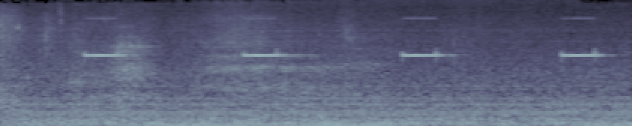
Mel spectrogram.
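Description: Hospital bedside monitor beeping steadily: short, high-pitched beeps about once a second, four in all, over a faint room hum.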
